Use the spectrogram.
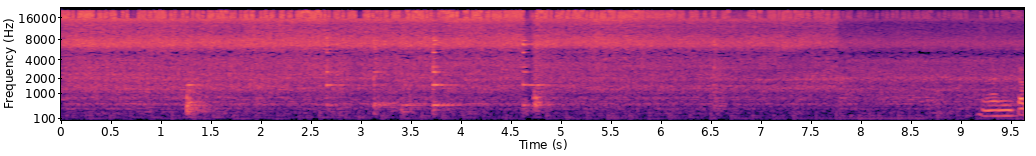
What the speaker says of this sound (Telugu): అదంతా బాగా కలపాలి మంచిగా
